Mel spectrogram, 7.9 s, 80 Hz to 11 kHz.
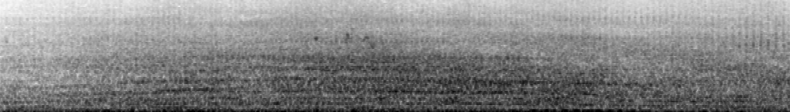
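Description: A bus engine idles steadily, a deep continuous rumble with a faint mechanical chatter on top, holding an even loudness throughout with no voices; the bus is used for a 40-minute commute to the Thiokol plant, about 20 miles east of Woodbine.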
